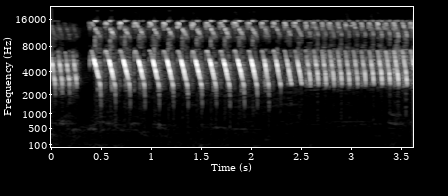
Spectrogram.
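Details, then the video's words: Long rolling canary song used as a teaching lure for young canaries: a brisk run of sharp downslurred high notes, about three per second, quickening into a tight, even, chattering trill. "KENARI GACOR NGEROL PANJANG PANCINGAN KENARI PAUD BELAJAR BUNYI"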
